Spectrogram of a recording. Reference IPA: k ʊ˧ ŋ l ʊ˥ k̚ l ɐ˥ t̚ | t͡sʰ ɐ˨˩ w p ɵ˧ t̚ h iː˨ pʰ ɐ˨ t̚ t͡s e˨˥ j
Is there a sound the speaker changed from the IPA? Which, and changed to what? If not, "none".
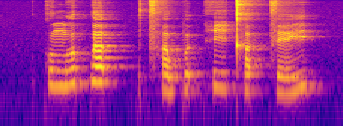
pʰ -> kʰ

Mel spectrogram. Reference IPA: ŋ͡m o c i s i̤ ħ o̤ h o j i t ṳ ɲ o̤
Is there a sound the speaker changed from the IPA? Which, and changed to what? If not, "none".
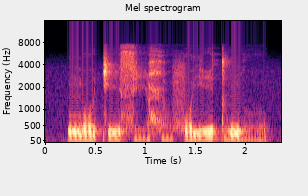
h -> f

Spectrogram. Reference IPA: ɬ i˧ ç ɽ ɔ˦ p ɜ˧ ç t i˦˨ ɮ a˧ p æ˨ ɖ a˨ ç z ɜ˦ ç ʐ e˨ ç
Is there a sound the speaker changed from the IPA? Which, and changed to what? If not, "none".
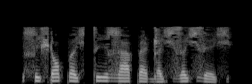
ʐ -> z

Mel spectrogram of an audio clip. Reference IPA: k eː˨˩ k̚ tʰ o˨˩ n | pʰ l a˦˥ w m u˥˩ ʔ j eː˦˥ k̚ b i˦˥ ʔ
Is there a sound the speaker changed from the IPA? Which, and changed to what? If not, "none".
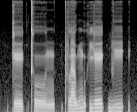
none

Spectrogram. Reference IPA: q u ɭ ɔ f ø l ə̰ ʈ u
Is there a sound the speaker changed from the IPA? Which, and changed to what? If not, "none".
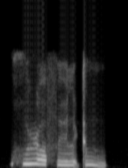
q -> x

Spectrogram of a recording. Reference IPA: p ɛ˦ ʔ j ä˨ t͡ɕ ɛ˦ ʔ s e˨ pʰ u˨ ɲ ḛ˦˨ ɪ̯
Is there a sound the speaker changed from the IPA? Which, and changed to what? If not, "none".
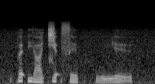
none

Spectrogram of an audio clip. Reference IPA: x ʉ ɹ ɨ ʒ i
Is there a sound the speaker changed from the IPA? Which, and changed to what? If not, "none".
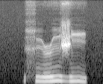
none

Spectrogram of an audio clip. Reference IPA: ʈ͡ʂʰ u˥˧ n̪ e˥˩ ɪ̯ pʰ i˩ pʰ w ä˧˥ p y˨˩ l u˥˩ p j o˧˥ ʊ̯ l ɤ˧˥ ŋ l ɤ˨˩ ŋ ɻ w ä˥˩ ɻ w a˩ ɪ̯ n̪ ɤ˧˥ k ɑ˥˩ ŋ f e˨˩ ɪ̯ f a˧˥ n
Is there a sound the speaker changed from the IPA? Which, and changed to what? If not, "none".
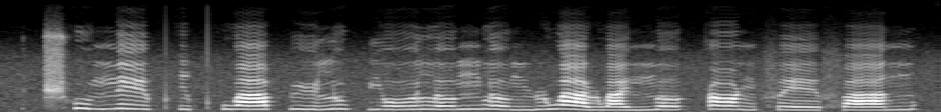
none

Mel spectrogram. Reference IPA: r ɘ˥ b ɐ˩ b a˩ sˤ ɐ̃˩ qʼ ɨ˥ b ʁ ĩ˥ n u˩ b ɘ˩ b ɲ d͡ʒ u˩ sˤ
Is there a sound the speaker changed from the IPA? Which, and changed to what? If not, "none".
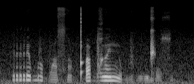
ɲ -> n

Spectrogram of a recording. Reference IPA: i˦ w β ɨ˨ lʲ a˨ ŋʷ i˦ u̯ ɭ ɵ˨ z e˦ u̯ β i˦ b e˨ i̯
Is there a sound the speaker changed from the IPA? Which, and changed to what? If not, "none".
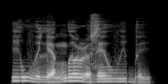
none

